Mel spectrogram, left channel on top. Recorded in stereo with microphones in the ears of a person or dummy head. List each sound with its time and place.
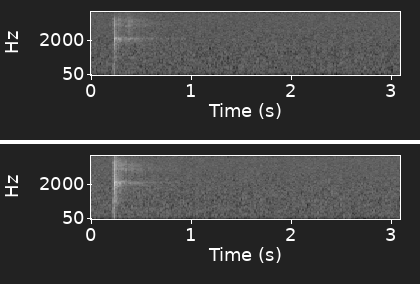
0.2 s a finger snap: 30° right (ahead or behind), 0.7 m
